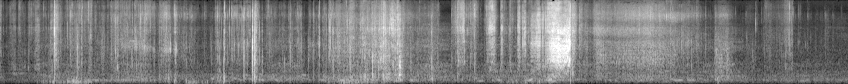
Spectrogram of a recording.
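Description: Plastic shrink-wrap being torn and peeled off a hardcover book. It crinkles and crackles in irregular bursts, and the loudest, longest crinkle comes about two-thirds of the way through.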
